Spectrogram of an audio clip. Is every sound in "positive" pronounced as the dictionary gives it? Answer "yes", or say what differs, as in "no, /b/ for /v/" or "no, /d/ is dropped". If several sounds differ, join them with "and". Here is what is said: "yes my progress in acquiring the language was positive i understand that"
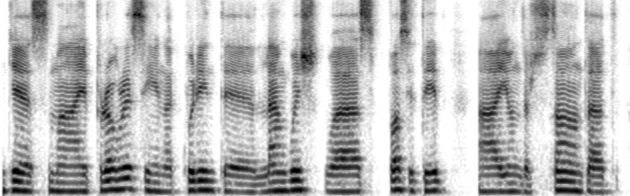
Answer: no, /s/ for /z/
